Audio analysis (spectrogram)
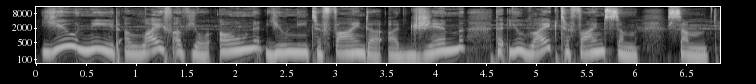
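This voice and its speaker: A woman playing a gentle, encouraging call-in advice host in a comedy radio parody. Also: medium pitch, animated, slow, no echo.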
